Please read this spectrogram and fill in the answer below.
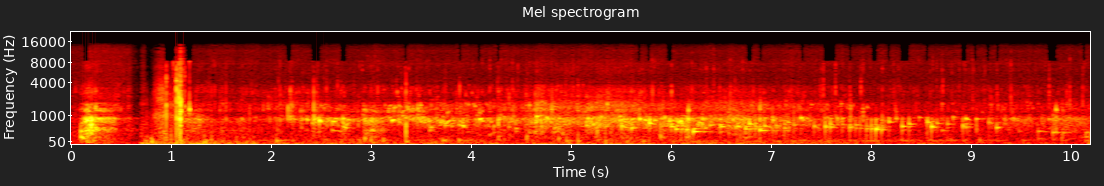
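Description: Water heard through a camera microphone underwater: a dense, steady bubbling crackle, with a sudden loud burst at the start and a sharp click about a second in.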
